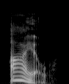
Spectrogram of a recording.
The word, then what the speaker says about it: aisle: It is pronounced isle. The letter s is silent.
